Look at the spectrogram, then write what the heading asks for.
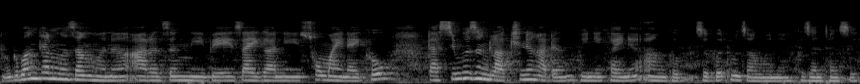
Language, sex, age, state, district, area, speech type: Bodo, female, 30-45, Assam, Kokrajhar, urban, spontaneous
